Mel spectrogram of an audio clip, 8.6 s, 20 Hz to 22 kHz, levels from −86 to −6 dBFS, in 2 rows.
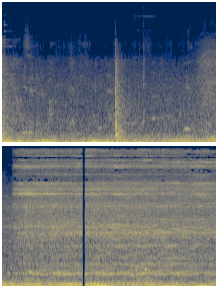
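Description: Two separately encoded pieces were joined without trimming the encoder's start delay and end padding, leaving a gap at the join of encoded pieces. At 5.88 s the sound drops out for about 53 ms, with smeared edges, then resumes where it stopped.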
